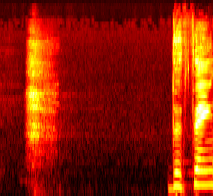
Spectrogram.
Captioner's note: exhales softly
